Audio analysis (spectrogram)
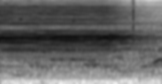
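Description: A loud, sustained electronic buzzer at an eighth-grade boys' basketball game drones steadily for over a second, with a flat tone and crowd noise underneath.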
